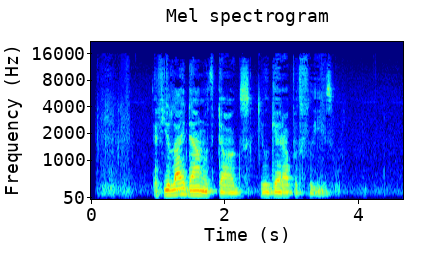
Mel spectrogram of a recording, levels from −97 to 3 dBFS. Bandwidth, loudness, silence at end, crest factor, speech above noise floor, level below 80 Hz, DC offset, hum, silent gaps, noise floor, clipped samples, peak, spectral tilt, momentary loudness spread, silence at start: 16 kHz; -33 LUFS; 1.05 s; 20 dB; 35 dB; -80 dBFS; under 0.1%; none; none; -68 dBFS; under 0.1%; -16 dBFS; -6 dB/octave; 18 LU; 0.15 s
